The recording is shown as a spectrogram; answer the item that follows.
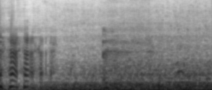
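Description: Several sport-bike engines idling together at a standstill, a steady low rumble, with a short laugh at the start.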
